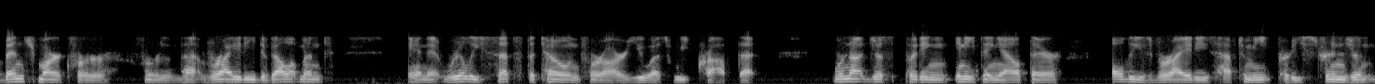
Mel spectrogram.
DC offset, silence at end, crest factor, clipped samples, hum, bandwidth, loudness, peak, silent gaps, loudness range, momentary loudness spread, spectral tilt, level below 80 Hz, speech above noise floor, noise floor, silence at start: under 0.1%; 0 s; 18 dB; under 0.1%; none; 5.4 kHz; -22 LUFS; -4 dBFS; none; 2 LU; 7 LU; -8.5 dB/octave; -56 dBFS; 33 dB; -55 dBFS; 0 s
